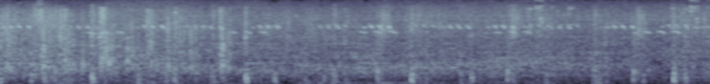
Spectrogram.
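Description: Horses trotting in Red Dead Redemption, quick close hoofbeats in an uneven rhythm, low and soft with a faint background ambience.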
